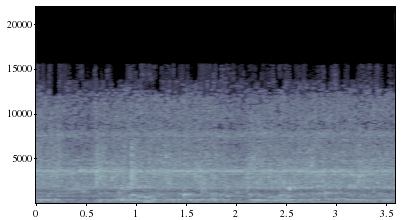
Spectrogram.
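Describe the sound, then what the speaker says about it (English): Tap water runs steadily and fairly loud into a sink for wetting the face before a beard shave with a safety razor, a constant hissing splash with no talking. "You want to wet your face a little bit."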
